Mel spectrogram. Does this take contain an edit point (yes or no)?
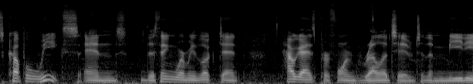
yes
